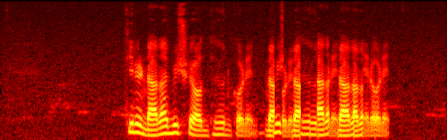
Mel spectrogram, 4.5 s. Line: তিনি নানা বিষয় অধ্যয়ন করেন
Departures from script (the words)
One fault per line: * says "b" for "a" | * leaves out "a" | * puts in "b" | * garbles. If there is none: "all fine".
* garbles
